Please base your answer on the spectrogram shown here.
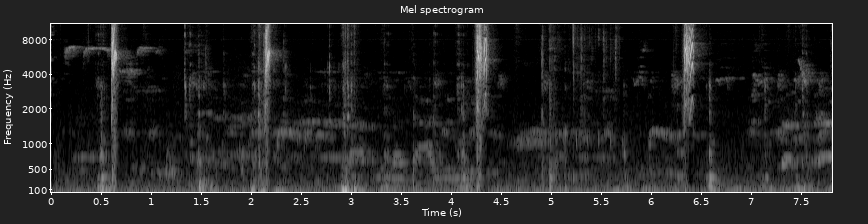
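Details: Sogon, played as a lure to draw other sogon, gives sharp, very high 'cruet' chirps, one roughly every two seconds, with faint softer twitters in between.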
